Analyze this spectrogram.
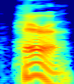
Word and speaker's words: Hera: the dioni but Hera Hera that's how her name is pronounced in classical adct pronunciation har in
